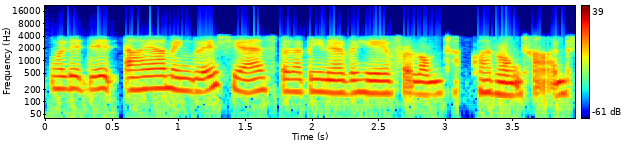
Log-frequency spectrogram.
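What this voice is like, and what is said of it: Slight British accent. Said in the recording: “You sound like you have a little bit of a British accent”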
